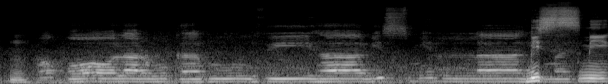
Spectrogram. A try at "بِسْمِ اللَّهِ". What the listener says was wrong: Sinya kurang panjang. Bismillah.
